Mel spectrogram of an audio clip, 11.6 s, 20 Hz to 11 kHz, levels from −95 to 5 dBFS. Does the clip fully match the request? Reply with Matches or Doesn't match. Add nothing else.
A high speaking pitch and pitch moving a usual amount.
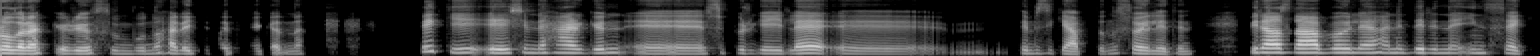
Matches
